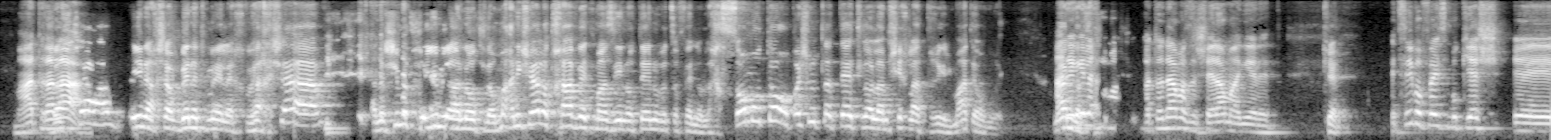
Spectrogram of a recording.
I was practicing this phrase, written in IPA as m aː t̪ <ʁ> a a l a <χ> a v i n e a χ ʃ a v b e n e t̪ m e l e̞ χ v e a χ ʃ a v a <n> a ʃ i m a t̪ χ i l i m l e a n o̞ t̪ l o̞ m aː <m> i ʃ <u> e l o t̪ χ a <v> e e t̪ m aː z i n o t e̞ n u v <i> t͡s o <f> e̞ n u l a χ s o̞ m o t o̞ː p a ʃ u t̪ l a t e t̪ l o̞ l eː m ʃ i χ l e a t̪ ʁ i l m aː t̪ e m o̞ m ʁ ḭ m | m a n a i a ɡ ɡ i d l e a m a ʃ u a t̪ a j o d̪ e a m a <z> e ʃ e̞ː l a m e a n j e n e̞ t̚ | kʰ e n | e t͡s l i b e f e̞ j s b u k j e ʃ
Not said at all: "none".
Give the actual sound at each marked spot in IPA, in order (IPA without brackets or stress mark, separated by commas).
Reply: ʁ, ʃ, n, n, o, v, e, f, z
